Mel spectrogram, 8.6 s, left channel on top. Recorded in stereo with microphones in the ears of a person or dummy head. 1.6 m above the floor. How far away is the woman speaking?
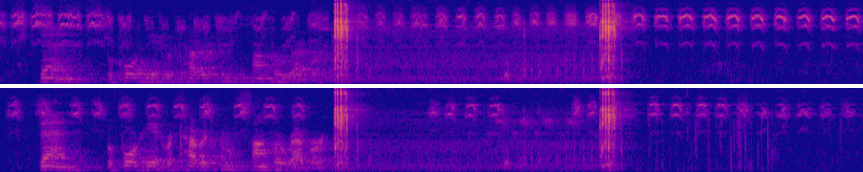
About 2.5 m.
